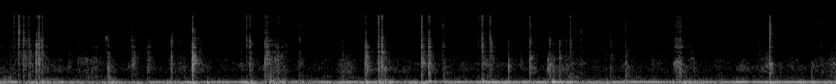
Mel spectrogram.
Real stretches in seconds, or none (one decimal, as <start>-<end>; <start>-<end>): none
